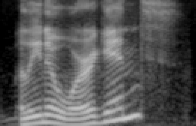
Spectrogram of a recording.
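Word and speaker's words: Melina Juergens: Melina, I hope I'm not saying this wrong. Melina Wurgens? – Nailed it.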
